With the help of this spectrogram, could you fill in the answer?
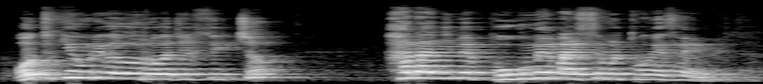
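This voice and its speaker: A man's voice: very high voice, fast, darkish tone, echoey room, far from the mic. A male pastor preaching a sermon, acting out the tempter's taunts in a mocking, questioning voice. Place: church sanctuary.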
